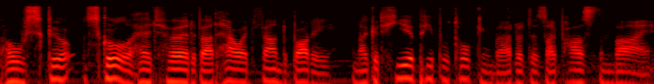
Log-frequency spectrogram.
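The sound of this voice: Ordinary pitch variation marks this unforced reading voice.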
